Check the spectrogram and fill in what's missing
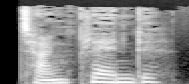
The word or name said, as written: tangplante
